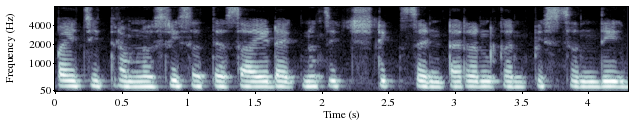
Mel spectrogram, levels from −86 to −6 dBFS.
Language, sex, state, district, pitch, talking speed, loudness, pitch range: Telugu, female, Andhra Pradesh, Sri Satya Sai, 180 Hz, 125 wpm, -15 LUFS, 175-185 Hz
